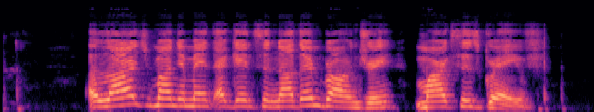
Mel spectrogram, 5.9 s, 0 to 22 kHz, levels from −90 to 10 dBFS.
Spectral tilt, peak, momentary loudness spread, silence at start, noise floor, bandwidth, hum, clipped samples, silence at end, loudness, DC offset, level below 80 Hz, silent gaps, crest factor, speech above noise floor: -3.5 dB/octave; 0 dBFS; 7 LU; 0.9 s; -70 dBFS; 9.6 kHz; none; under 0.1%; 0.5 s; -14 LUFS; under 0.1%; -54 dBFS; none; 14 dB; 55 dB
